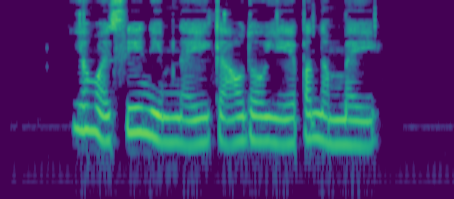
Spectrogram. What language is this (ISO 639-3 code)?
yue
